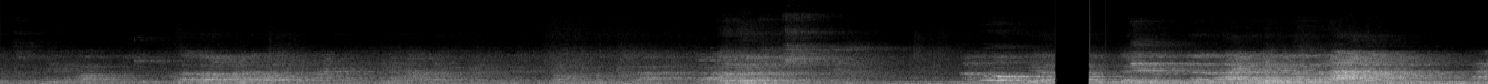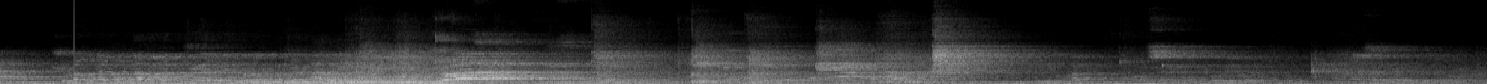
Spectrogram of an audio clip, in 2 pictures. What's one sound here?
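Young men talk and call out in a large echoing hall.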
